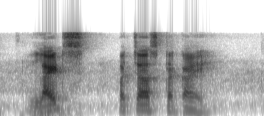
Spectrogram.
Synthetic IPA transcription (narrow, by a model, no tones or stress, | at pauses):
laːɪʈs | pɐt͡ɕaːsʈɐkaːḛː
